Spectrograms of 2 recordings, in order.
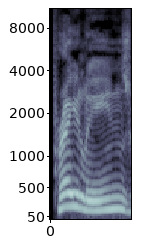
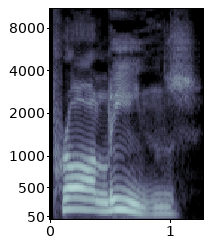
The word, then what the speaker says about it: praline: Pralines were a southern specialty, pronounced prolines, not pralines, and making them correctly required understanding humidity and sugar chemistry in ways that most northern cooks never learned.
